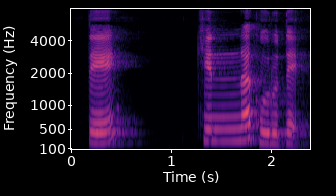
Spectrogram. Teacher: Kim na becomes kinna because of Sandhi.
